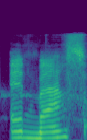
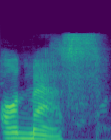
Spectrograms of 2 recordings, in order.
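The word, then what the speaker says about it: en masse: no okay so it's the pronunciation is n mass or on mass so en is a prefix for mass yeah because it's a foreign word that we're borrowing in english so in fact they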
